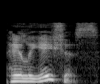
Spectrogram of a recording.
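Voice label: "paleaceous", British English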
